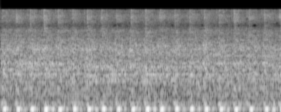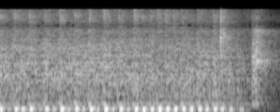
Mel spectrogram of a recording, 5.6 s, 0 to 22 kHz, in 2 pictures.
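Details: Yamaha Y15 freshly built with 63mm big-bore top set, not yet fine-tuned, before dyno: steady, deep single-cylinder thumping at about three beats a second, even and settled, then switched off; runs normally.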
